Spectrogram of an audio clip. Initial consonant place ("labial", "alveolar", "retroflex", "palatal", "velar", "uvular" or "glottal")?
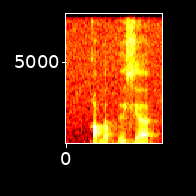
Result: uvular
